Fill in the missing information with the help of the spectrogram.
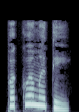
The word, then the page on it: ಪಕ್ವಮತಿ: Kannada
